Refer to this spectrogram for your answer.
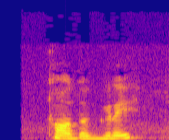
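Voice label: "tõdgre", Mooré; refusal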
